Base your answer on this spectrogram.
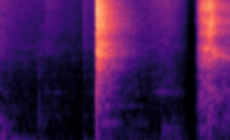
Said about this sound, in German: Nein, mach sowas nicht. Hier wird nicht geklatscht.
